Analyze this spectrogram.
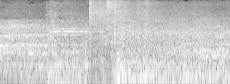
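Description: A wrestler crashes onto a ring mat with a heavy thud.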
